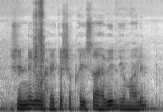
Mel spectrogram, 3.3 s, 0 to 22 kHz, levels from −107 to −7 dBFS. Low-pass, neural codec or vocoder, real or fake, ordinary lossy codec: none; none; real; none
